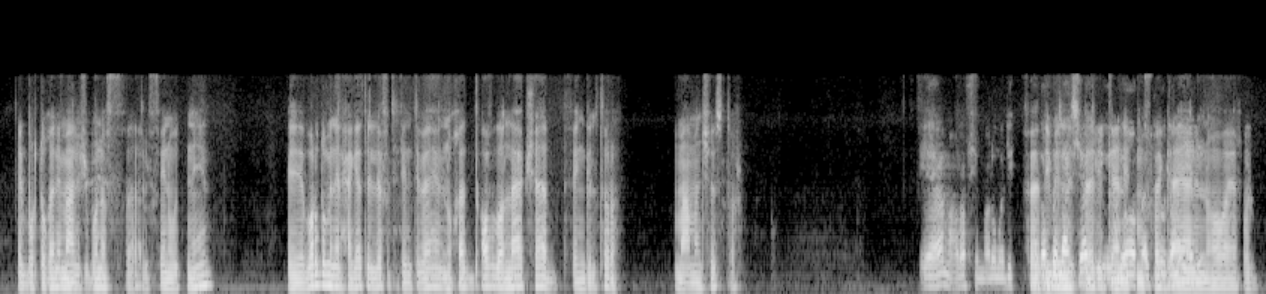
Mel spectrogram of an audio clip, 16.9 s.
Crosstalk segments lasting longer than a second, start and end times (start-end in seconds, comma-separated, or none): 13.8-16.1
